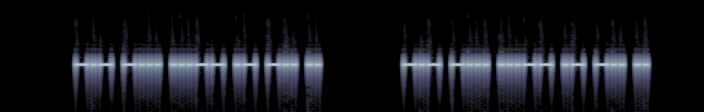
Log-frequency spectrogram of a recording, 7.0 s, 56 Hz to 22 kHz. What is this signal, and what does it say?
Morse code, heard as a keyed tone, about 32 wpm, 700 Hz. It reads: KB3ADI KB3ADI
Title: USA Call Signs - 6 Characters - Repeated 2x - 30wpm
